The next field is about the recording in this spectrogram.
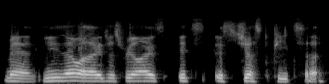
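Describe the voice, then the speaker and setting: A man's voice: on the high side, little pitch movement, moderate pace, warm tone, clean tone, dry recording, dull audio. A man commenting on a badly written story, riffing jokes and laughing often. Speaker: co-reader and commentator. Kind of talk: comedic banter.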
